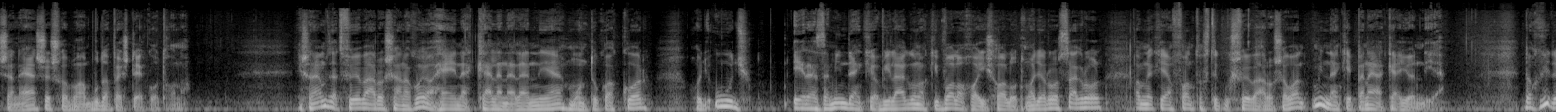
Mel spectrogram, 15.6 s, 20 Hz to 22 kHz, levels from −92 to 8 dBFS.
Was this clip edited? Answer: yes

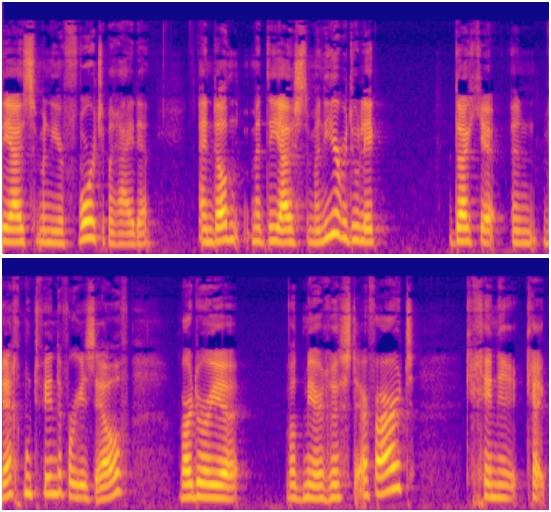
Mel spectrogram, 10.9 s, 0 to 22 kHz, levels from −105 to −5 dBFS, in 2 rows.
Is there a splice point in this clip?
yes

